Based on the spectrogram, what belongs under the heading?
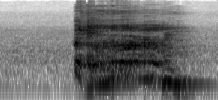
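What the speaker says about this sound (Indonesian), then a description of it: "Loh, batuk." One abrupt, rough cough or throat clear, short and fairly close, in an otherwise quiet moment.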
